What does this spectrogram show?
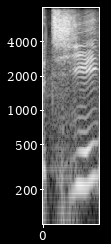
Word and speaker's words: Thyez: êtes le maire de ther alors en haut de savoir on prononce pas les Z ni les X d'ailleurs et et premier vice-président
